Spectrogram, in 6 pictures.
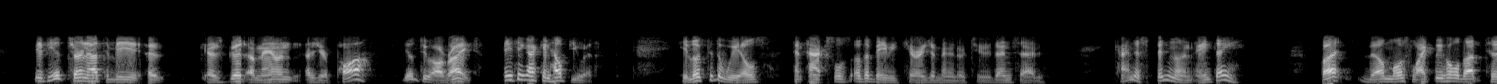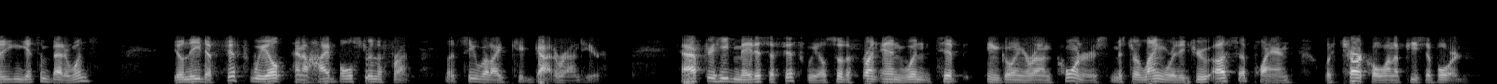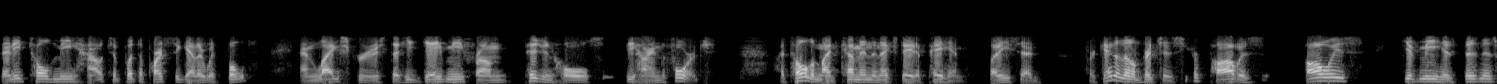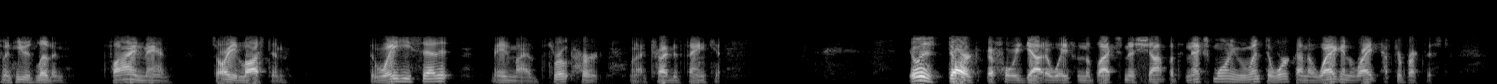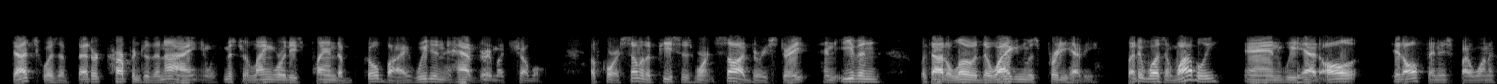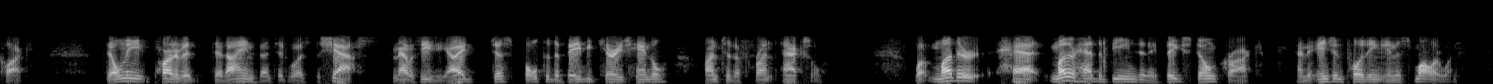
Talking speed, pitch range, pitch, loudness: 210 wpm, 105-135 Hz, 120 Hz, -22 LUFS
